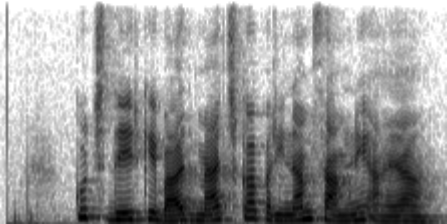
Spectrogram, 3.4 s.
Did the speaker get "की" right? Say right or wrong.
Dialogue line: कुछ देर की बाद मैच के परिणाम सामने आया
wrong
